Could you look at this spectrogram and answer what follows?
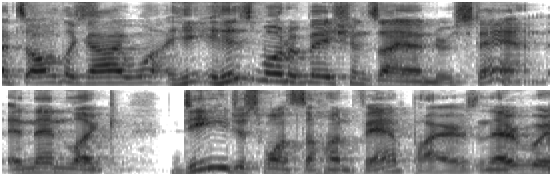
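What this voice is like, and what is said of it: Usual voice. Nothing is said of it.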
